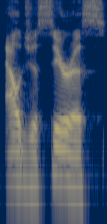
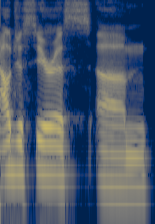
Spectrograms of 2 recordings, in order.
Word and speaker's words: Algeciras: Well, there's two ways to pronounce it. There is the way I pronounce it, which is Algeciras, and then there's the proper Spanish way, which I probably still wouldn't be able to say, but I don't have the good Spanish accent.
